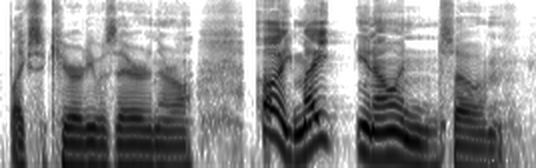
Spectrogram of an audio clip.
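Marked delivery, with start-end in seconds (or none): 1.9-3.0 put-on Australian accent, pitched up. Retelling what security said after the speaker ran over to help, australian accent. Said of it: "that was my Australian accent right there".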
